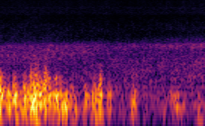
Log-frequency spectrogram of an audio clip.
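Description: Wind buffeting the phone's microphone: a low, irregular rumble, louder in the first second, then easing off.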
